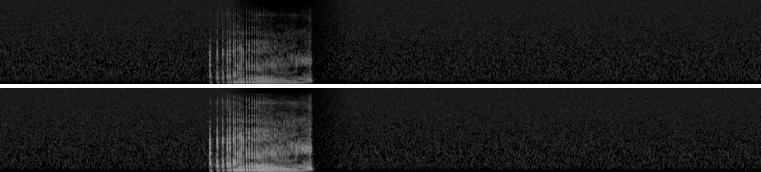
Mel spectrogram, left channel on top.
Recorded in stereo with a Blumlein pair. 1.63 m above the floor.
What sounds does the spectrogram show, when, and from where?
2.1 s a zipper: 65° right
